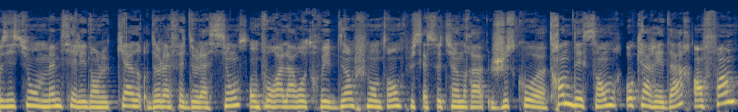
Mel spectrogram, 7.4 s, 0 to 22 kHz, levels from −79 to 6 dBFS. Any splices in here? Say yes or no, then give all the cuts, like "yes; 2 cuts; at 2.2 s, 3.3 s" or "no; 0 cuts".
no; 0 cuts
